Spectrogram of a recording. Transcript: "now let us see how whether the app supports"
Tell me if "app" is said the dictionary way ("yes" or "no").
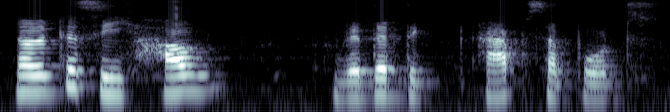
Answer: yes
